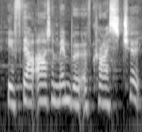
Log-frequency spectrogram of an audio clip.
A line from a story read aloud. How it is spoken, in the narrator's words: he said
